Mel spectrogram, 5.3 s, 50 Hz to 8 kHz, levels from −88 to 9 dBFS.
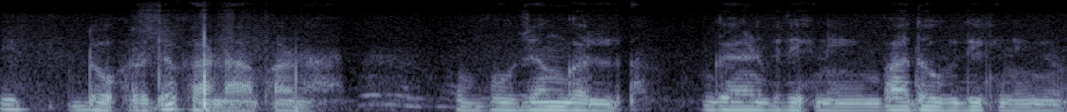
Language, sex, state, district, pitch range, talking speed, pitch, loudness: Garhwali, male, Uttarakhand, Uttarkashi, 95-105 Hz, 135 wpm, 100 Hz, -26 LUFS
